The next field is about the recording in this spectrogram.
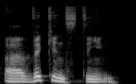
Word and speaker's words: Wittgenstein: It kind of gets to what Wittgenstein, is that how you would say it in German? – Yeah.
